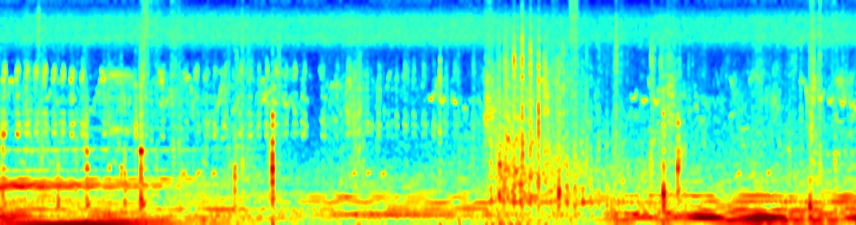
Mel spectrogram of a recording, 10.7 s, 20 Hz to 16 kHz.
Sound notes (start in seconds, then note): 5.2 Wings Flapping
